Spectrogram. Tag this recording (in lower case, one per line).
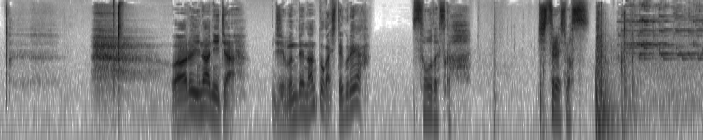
speech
